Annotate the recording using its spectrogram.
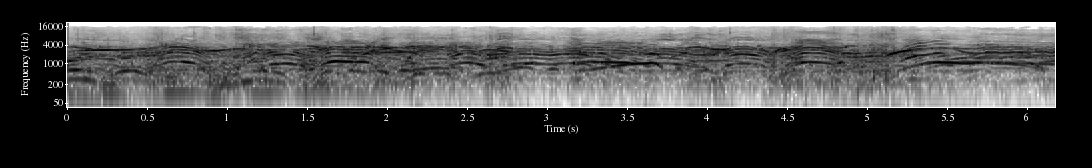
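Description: Women laugh and cheer close by.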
